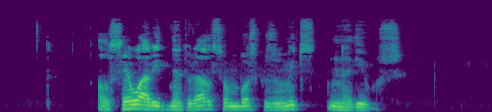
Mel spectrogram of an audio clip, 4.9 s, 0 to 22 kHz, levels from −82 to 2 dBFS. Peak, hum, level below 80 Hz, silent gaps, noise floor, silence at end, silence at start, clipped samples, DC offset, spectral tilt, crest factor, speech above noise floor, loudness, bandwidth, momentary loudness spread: 0 dBFS; none; -54 dBFS; none; -73 dBFS; 0.9 s; 1 s; under 0.1%; under 0.1%; -6 dB/octave; 22 dB; 53 dB; -20 LUFS; 11.5 kHz; 17 LU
